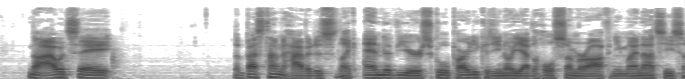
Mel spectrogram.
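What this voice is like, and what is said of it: Usual voice. Nothing is said of it.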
